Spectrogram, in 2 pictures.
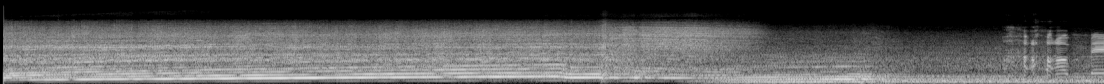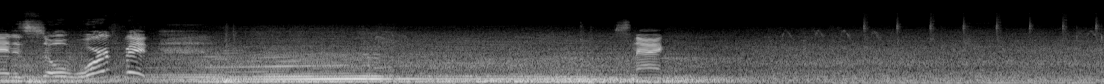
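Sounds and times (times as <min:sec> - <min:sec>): car engine revving on dyno: 0:00.0 - 0:09.1, 0:12.6 - 0:17.2
engine sharp snap: 0:19.3 - 0:22.0.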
